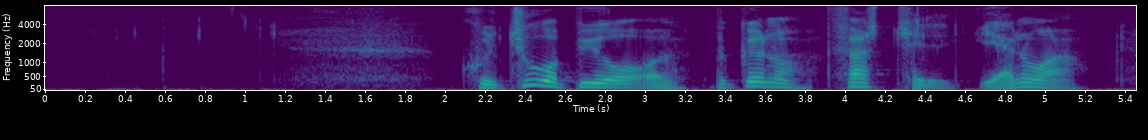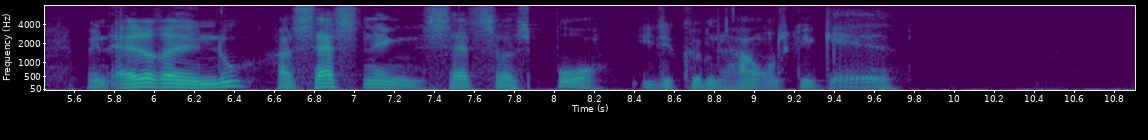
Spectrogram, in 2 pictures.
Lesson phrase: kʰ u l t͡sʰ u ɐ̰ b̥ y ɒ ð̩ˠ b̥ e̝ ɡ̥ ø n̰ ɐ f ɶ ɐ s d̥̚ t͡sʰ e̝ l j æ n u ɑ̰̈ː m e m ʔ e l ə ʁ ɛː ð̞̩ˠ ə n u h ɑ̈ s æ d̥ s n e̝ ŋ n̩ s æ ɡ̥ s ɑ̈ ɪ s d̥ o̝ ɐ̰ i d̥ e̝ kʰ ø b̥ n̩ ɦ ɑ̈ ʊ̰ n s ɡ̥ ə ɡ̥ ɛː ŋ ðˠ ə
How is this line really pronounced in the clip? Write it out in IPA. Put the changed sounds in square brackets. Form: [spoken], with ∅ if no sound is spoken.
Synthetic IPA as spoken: kʰ u l t͡sʰ u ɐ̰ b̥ y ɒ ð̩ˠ b̥ e̝ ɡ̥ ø n̰ ɐ f ɶ ɐ s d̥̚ t͡sʰ e̝ l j æ n u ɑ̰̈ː m e [n] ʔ [æ] l ə ʁ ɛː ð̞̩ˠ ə n u h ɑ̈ s æ d̥ s n e̝ ŋ n̩ s æ [d̥] s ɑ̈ ɪ s [b̥] o̝ ɐ̰ i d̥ e̝ kʰ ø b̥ n̩ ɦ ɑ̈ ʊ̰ n s ɡ̥ ə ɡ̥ ɛː [∅] ðˠ ə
